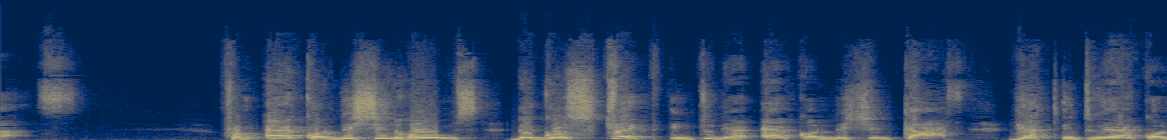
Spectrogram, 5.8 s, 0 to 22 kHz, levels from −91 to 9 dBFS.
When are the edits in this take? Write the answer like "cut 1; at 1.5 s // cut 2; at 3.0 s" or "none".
none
